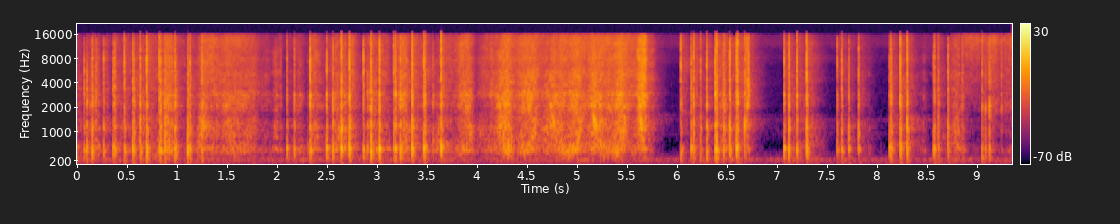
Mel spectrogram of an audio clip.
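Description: Long nails tap and scratch across the top and sides of a hollow, colorful printed cardboard box marked "From London," held in the hands. Rapid, dry, papery taps mix with rough scratching, with a hollow mid-range tone and no low rumble. The tapping turns into sparser, separated bursts with short silences toward the end.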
